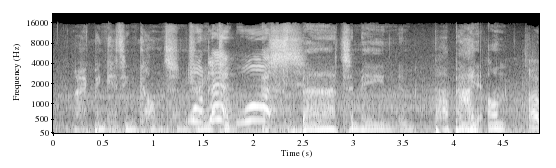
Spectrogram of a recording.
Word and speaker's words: aspartame: I like the spartamine. Fucking Coke Zero. Is that how it's said? Sorry? Aspartame.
